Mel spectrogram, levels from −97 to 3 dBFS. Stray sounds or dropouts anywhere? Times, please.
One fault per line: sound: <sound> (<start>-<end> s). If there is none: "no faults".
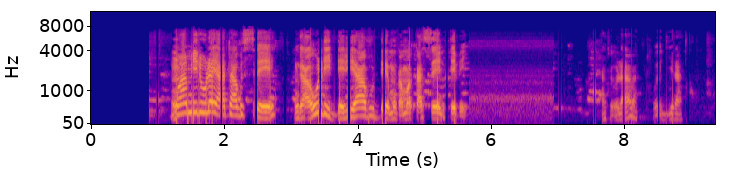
no faults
